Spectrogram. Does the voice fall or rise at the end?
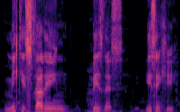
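fall. The voice falls on the tag at the end. The speaker is sure and is just confirming. "I'm pretty sure that he's studying business"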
